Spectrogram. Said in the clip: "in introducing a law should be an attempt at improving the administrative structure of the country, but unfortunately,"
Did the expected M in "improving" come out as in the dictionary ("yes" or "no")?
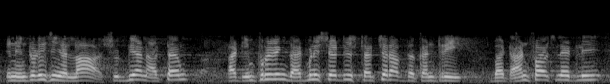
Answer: yes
